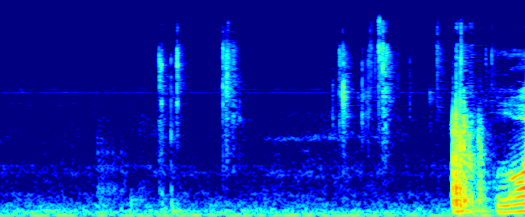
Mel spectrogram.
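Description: Dice rattle in a cup and clatter onto a board.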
